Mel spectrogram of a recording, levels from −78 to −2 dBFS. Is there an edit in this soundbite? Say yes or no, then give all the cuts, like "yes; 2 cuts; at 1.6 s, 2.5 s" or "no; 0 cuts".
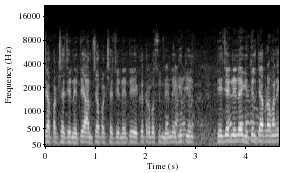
no; 0 cuts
